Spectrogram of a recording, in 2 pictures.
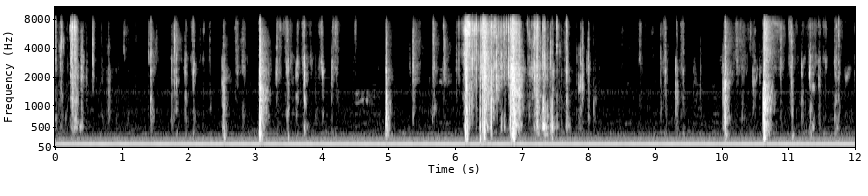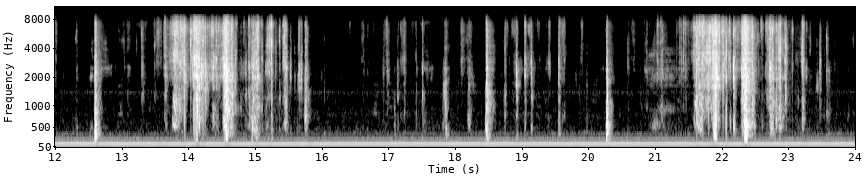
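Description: Cards are tapped and dropped onto a stack with light clicks.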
